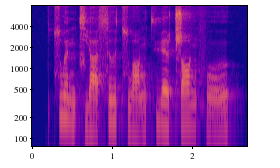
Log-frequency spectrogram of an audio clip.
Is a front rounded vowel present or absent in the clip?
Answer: absent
